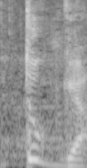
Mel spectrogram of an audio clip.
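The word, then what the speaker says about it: Tough: Alors le Toug s'écrit T-O-U-G-H.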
